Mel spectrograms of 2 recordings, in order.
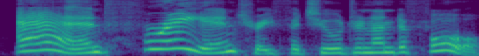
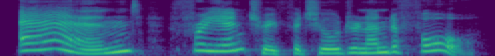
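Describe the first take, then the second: First: The stress falls on 'free'. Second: The stress falls on 'and'. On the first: "stress the, the free" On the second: "If we lean on the and"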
